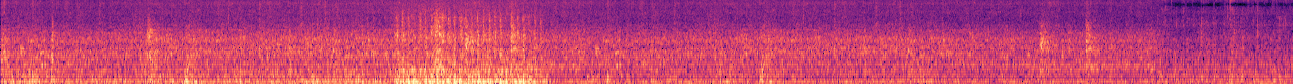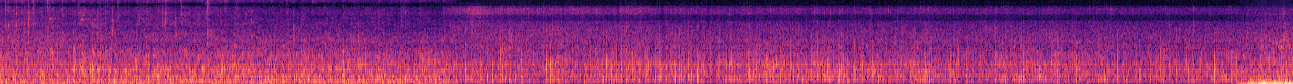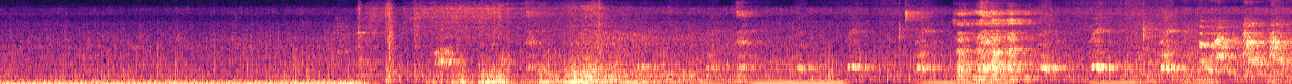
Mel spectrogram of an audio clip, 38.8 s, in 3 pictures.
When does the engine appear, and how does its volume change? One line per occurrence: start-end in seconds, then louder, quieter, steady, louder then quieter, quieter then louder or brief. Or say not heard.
0.0-5.5 louder
25.3-38.7 louder then quieter.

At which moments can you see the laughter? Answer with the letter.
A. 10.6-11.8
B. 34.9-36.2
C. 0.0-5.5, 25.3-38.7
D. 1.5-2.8
B.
